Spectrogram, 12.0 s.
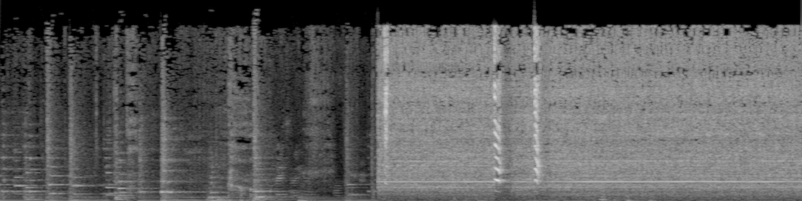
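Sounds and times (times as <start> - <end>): hair dryer blowing with whine: 5.6 - 12.0
small dog yipping: 7.4 - 8.2.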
